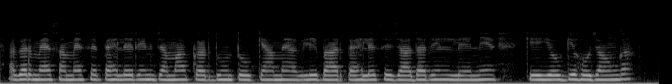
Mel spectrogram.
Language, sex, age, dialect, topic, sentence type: Hindi, female, 18-24, Hindustani Malvi Khadi Boli, banking, question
